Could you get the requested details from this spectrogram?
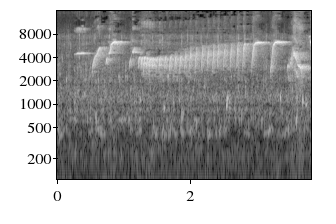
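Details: White-rumped shama giving an agitated song: a run of loud, high whistled notes, several sliding upward, joined into a long rapid ripple of repeated phrases, over a steady hiss like running water.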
